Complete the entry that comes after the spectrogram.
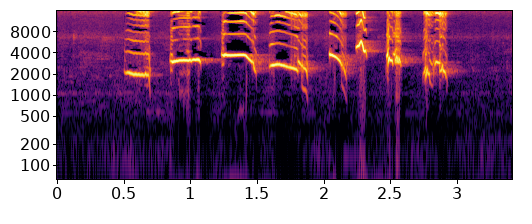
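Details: Oriental magpie-robin of the kacer poci type singing in the afternoon, a lure song to make kept magpie-robins sing: about eight loud, clear whistled notes, several sliding downward, delivered in a quick uneven run.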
